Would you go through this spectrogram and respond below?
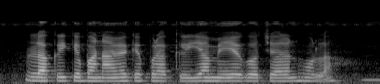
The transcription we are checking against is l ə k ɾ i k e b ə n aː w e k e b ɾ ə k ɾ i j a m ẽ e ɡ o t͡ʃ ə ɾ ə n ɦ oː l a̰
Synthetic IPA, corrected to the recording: l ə k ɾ i k e b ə n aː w e k e p ɾ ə k ɾ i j a m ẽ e ɡ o t͡ʃ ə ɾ ə n ɦ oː l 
